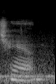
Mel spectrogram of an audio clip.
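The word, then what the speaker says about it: 禅: sculpture in 1991 and the major chinese cicada and zen are both pronounced chan wu ching uses this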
